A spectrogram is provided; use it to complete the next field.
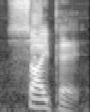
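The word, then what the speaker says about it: saepe: different sound there but in classical Latin it sounds like I we hear this in the Latin word for often CPE now the dip thong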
